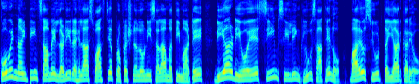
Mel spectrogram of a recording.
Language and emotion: Gujarati, neutral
